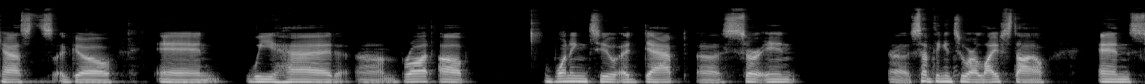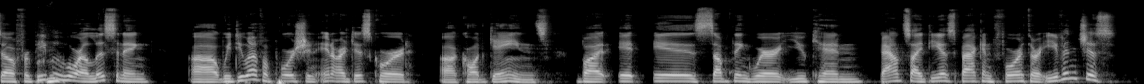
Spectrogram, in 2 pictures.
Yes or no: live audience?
no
